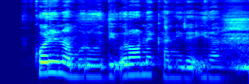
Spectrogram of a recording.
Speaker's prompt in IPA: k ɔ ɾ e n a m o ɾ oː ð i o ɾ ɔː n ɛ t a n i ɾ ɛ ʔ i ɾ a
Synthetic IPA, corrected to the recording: k o ɾ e n a m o ɾ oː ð i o ɾ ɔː n ɛ k a n i ɾ ɛ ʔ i ɾ a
